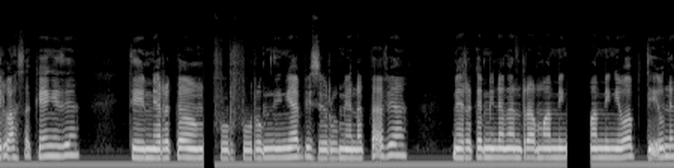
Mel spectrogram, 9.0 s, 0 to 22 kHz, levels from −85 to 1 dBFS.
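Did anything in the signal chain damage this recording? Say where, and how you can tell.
Yes. A steady mains hum at 60 Hz sits under the speech for the whole clip, at roughly 20 dB below the signal. This points to the analogue wiring stage, where a ground loop or a nearby transformer let the power line couple into the signal. On a spectrogram it appears as an unbroken horizontal line at 60 Hz running from start to finish, unaffected by pauses in the speech. In pauses, the waveform shows a regular low-frequency ripple.

There are two stream reconnects, which are faults in the network stage. At 2.71 to 2.86 s the audio drops out for 90 ms and resumes slightly later in the stream, skipping about 50 ms. At 7.55 to 8.17 s a 254 ms silence is followed by a restart 366 ms earlier, so that stretch repeats. Each time the connection broke, the player reconnected and started a fresh decoder in mid-stream, and the first frames come in muted or faded. 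The waveform shows a flat gap, then a ramp back up.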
